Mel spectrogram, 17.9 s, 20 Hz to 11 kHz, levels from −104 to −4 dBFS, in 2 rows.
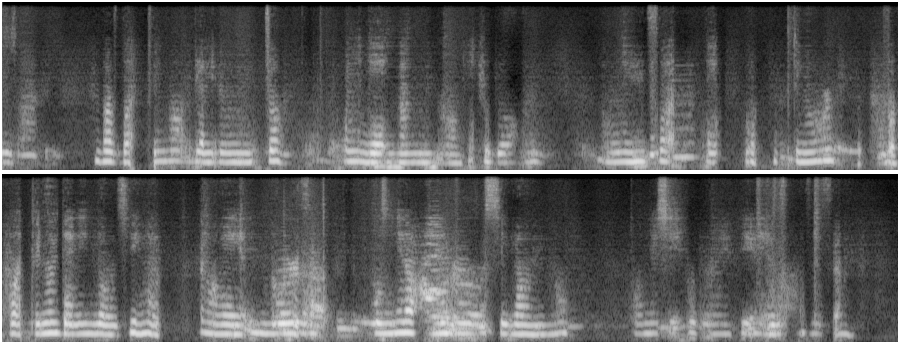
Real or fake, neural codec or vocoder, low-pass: fake; codec, 44.1 kHz, 0.9 kbps, DAC; 9.9 kHz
